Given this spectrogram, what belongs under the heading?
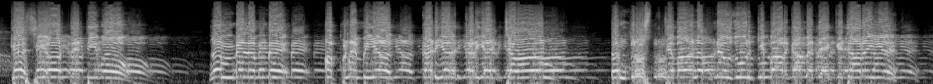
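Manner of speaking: ringing high sermon delivery, phrase endings stretched; full-force preaching. Real, not acted. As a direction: proclaim it to the crowd on a high sustained pitch.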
